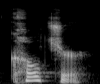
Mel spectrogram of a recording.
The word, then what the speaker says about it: culture: The first word, culture. And the second word, cultural. Also remember the first syllable is a short U, like cup and up. Make a relaxed sound. Culture, and cultural. Let's test what we've learned.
